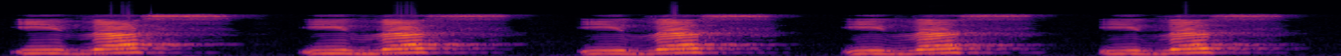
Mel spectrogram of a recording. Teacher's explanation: سین کو ادا کرتے ہوئے جو آواز نکلتی ہے وہ سیٹی کی طرح ہوتی ہے، سیٹی کی طرح۔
